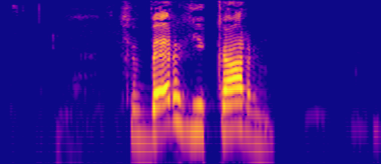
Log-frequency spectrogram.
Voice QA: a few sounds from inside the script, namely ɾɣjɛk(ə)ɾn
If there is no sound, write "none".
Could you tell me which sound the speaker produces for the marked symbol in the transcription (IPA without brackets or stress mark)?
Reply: a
